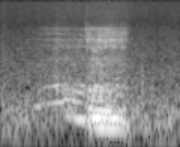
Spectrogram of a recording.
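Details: Loud snoring: a single brief, low rattling snore over faint room noise.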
